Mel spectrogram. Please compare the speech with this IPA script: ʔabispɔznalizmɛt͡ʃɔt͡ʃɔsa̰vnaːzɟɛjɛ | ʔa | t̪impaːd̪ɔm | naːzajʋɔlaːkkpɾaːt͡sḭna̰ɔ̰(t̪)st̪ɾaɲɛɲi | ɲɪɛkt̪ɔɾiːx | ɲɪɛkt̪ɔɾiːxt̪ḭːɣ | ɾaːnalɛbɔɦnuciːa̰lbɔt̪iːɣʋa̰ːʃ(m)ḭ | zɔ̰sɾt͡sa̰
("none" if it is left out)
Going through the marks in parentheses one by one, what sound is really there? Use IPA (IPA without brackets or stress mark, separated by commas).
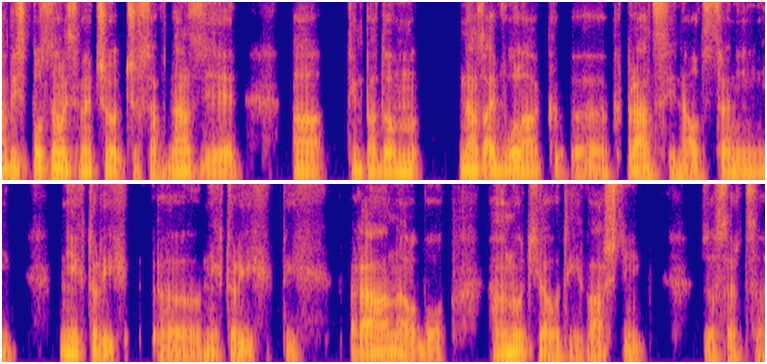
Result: t̪, ɲ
